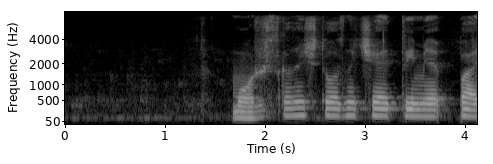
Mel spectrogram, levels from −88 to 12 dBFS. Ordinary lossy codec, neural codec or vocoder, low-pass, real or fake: none; none; 7.2 kHz; real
